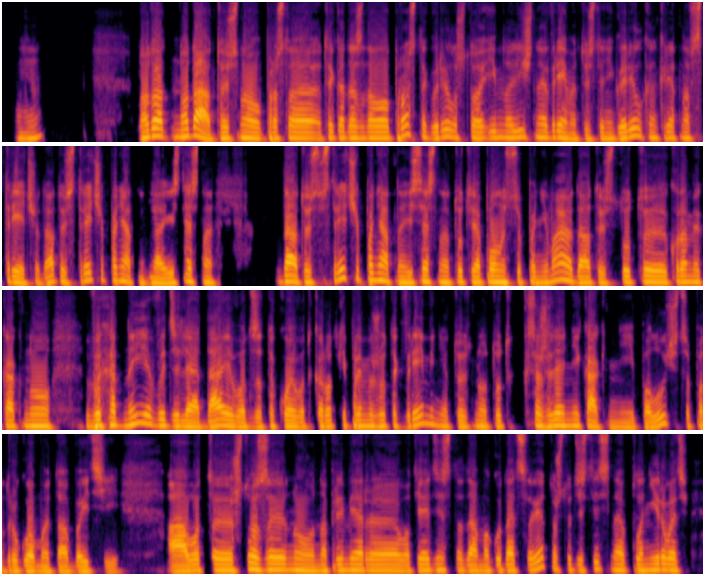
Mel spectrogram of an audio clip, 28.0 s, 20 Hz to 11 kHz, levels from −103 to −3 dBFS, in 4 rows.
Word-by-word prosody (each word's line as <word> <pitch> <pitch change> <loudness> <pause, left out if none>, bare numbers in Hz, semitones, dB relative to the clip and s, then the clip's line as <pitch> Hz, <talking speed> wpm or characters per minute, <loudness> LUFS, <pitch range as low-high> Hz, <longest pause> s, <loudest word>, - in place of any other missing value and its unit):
Мгм. 130 +5 -4 1.0
Ну 140 +3 +4
да, 180 0 +5
т - - -17
ну 160 +3 +1
да. 175 - +5
То 110 +5 -3
есть, 130 -4 0
ну, 135 -3 +2
просто 135 +3 -2 0.3
ты 150 - -1
когда 140 0 0
задавал 140 +1 +1
вопрос, 190 - -1
ты 155 - -5
говорил, 145 +3 -1
что 135 +3 -2
именно 145 +2 -3
личное 150 0 -1
время. 140 -5 0
То 115 - -13
есть 110 -2 -6
ты - - -1
не 125 - -2
говорил 145 +9 +1
конкретно: 140 -1 -4
встреча, 115 -3 -1
да? 125 +6 0
То 145 - -4
есть 120 - -1
встреча 175 - -3
понятно, 155 -8 -2
да, 115 -2 +2
естественно 120 +1 0 0.6
Да, 140 0 +5
то 130 - -3
есть 125 -5 +1
встреча 215 - -1
понятна, 165 -9 +1
естественно, 130 +1 +1
тут 130 +1 -3
я 130 -2 +3
полностью 135 0 +2
понимаю, 135 +9 +1
да. 125 -2 +2
То 120 - -5
есть 105 -3 -6
тут, 135 -3 0
э, 135 -2 +4
кроме 145 -1 0
как, 130 -2 0
ну, 135 -2 +3 0.3
выходные 150 +8 +2
выделять, 130 -6 +1
да? 130 +5 +4
И 140 - +4
вот 120 -2 0
за 115 0 -3
такой 125 +2 0
вот 120 -3 -3
короткий 130 +2 -2
промежуток 135 -1 -1
времени, 155 +1 -2
то 125 - -3
есть, 115 -1 -4
ну, 130 -2 -1
тут, 120 +1 -5
к - - -20
сожалению, 145 +1 +2
никак 130 -6 0
не 115 -1 -4
получится 130 - -2
по-другому 120 -1 0
это 110 +1 -1
обойти. 110 -3 -2 0.5
А 115 0 +4
вот, 125 0 +2
э, 130 -2 +4
что 150 +7 +2
за 145 +1 +3
и, - - +1
ну, 130 -3 +1
например, 130 +2 0
э 125 -1 +2
Вот 120 -2 -1
я 135 - +2
единственное, 135 0 -3
да, 125 - +2
могу 120 +2 -2
дать 130 -1 +1
совет, 160 - -1
то, 160 - -4
что 135 -1 -7
действительно 130 +1 -3
планировать 135 -1 0
130 Hz, 205 wpm, -24 LUFS, 120-145 Hz, 1.0 s, да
